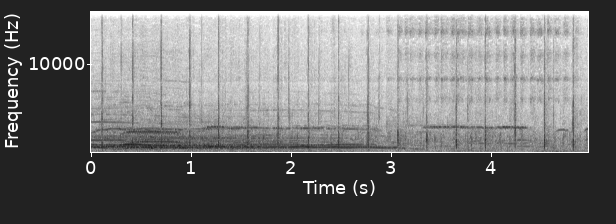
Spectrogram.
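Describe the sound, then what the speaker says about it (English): Crowd applause and cheering at a UCU union rally, with dense clapping and raised voices that stay loud throughout, then thin to scattered sharp claps near the end. "So give yourselves a round of applause,"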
